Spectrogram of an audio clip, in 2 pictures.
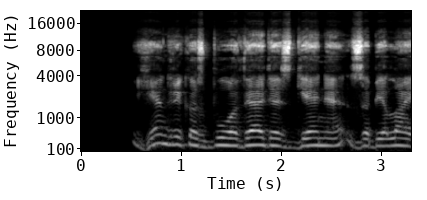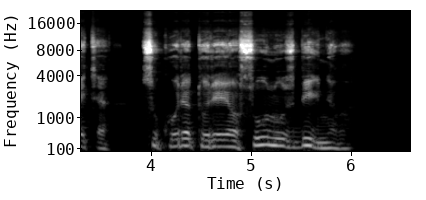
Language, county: Lithuanian, Utena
